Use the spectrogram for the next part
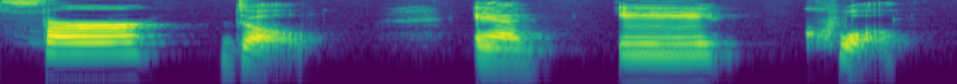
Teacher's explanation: we are going to stress syllable one in both of these root words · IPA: /ˈfɜrtəl/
